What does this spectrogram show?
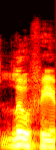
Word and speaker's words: Luffy: Okay, but it is pronounced Luffy, Manuel.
